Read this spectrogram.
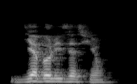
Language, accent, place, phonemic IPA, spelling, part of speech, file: French, France, Lyon, /dja.bɔ.li.za.sjɔ̃/, diabolisation, noun, LL-Q150 (fra)-diabolisation.wav
- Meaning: demonization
